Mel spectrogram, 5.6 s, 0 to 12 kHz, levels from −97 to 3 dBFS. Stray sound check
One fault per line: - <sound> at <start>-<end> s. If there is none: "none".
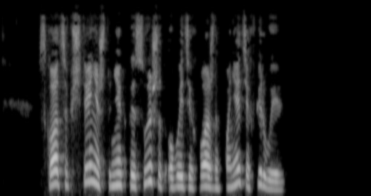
none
